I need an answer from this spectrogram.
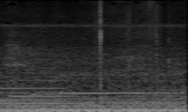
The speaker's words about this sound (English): I have this car coming my way, so I'm waiting for them to pass by.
